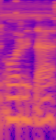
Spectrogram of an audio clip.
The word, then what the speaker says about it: horda: The H is mute in orda, so it's pronounced orda like you said.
